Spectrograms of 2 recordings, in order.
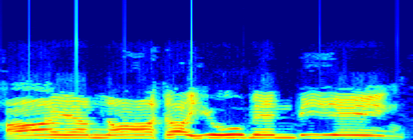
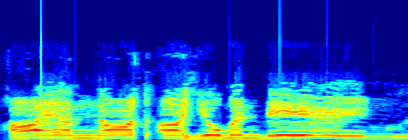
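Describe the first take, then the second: First: Slow, loud, harsh monotone; slow harsh golem repeat; repeated golem declaration. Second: Slow, loud harsh golem declaration; slow, loud monotonous golem insistence; loudly. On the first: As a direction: insist again, flatly and slow. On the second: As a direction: boom it out slowly. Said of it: "the stranger said loudly". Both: Acted.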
